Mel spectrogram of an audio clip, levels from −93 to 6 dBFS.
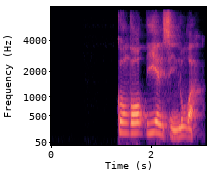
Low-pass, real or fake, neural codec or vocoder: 7.2 kHz; fake; codec, 16 kHz, 0.8 kbps, ZipCodec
